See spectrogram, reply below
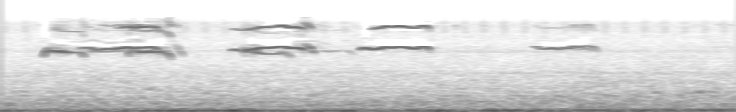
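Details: At an urban common kestrel nest on a ninth-floor window box in Aguadulce (Almería): four or five separate long, slightly wavering whistled calls spaced about half a second apart, over steady low hum.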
